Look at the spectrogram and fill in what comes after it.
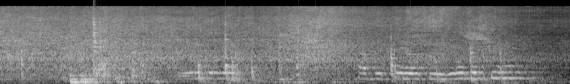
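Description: Diced aubergine frying in tomato-garlic paste, sizzling as a wooden spoon stirs it around a metal pot, with scattered knocks and scrapes of the spoon against the pot. The sizzle drops off near the end.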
